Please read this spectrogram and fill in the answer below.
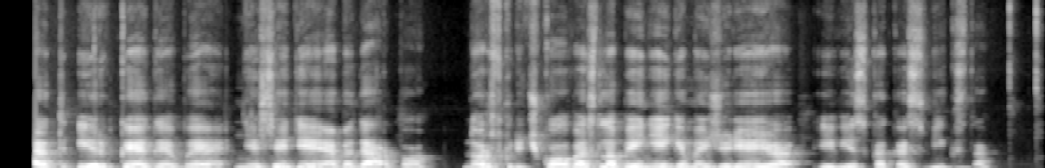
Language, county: Lithuanian, Utena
